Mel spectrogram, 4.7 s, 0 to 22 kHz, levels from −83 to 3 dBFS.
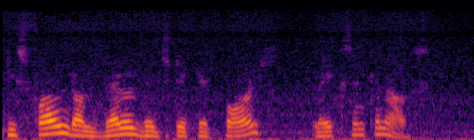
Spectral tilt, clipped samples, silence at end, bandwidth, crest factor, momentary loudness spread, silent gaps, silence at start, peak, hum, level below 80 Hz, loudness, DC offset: -8.5 dB/octave; under 0.1%; 0.05 s; 16.5 kHz; 18 dB; 14 LU; none; 0.05 s; -8 dBFS; none; -50 dBFS; -26 LUFS; under 0.1%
